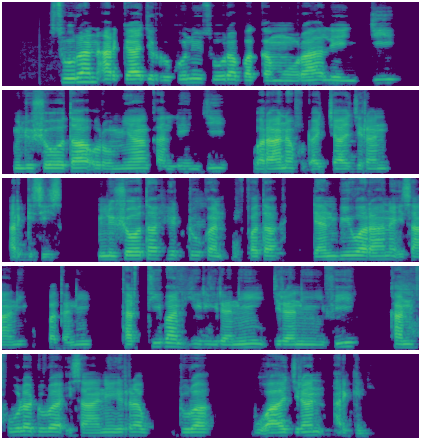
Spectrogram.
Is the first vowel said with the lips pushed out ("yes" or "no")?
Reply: yes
